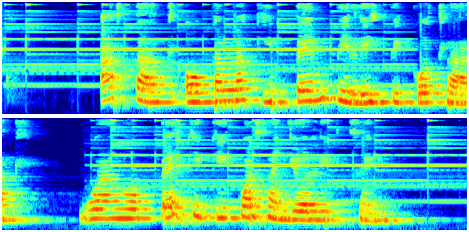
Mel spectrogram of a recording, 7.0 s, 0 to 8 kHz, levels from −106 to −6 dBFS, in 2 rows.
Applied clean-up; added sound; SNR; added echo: none; Alarm; 16 dB; reverberation time 0.6 s.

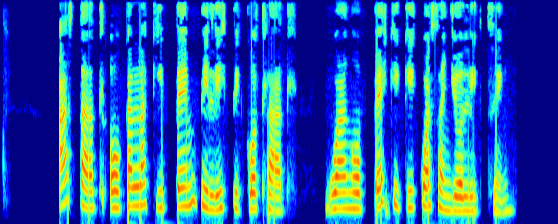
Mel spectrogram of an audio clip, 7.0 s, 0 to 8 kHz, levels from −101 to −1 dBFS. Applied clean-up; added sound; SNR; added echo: none; none; none; none.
